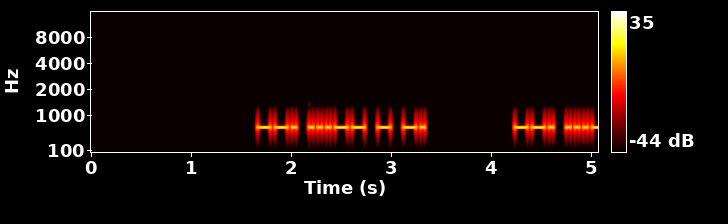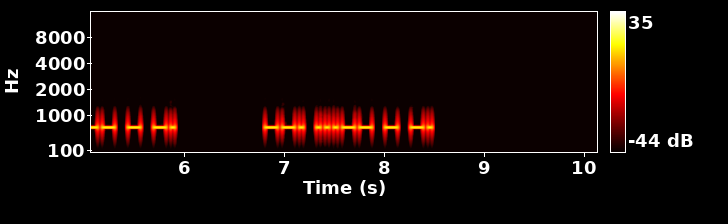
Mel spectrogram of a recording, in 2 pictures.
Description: Morse code, heard as a keyed tone, about 28 wpm, 700 Hz. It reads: G3TN G3TN G3TN
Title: DXCC-100 Call Signs - 4 Characters - Repeated 3x - 28wpm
